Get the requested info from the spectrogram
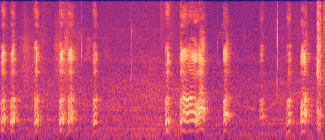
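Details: A Boer goat gives short, hiccuping grunts and one longer, quavering bleat; the female Boer goat was ill, possibly causing the unusual noises.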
